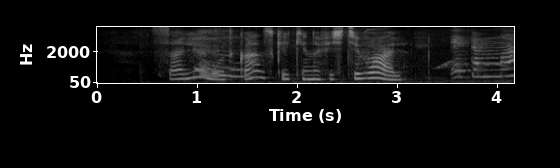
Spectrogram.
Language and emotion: Russian, positive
